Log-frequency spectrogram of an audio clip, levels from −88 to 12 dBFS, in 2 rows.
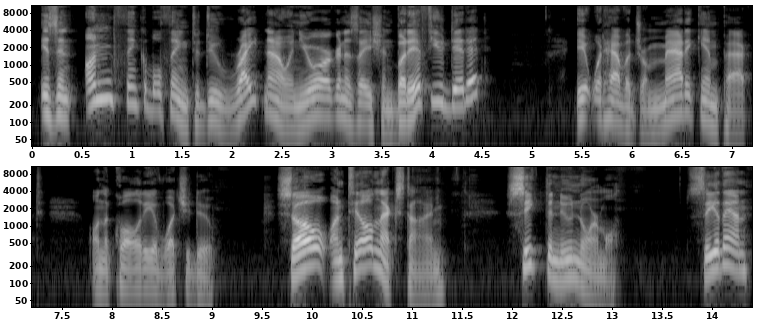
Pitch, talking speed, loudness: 130 Hz, 165 wpm, -22 LUFS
